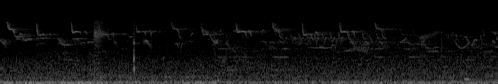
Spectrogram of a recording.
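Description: Songbirds singing, a run of quick, high, falling notes several times a second, over a low steady rumble.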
